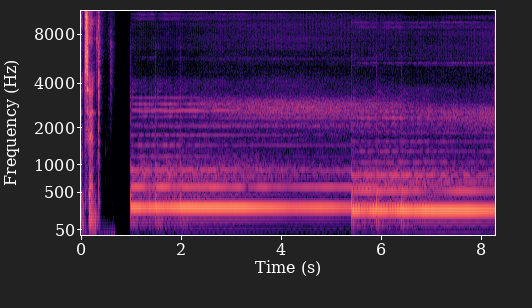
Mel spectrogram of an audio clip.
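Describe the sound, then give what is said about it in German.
A sustained synthesizer tone with a MIDI echo effect turned up to 100 shifts to a slightly lower note partway through, with soft repeated echoes of each note's attack trailing behind it, fairly loud and steady after a brief click at the start. “Wir haben ein MIDI-Echo und damit man es besser hört, stelle ich das jetzt mal hier wirklich auf 100”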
